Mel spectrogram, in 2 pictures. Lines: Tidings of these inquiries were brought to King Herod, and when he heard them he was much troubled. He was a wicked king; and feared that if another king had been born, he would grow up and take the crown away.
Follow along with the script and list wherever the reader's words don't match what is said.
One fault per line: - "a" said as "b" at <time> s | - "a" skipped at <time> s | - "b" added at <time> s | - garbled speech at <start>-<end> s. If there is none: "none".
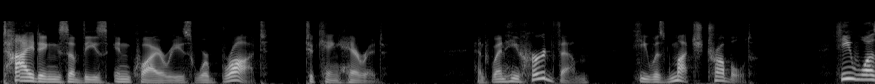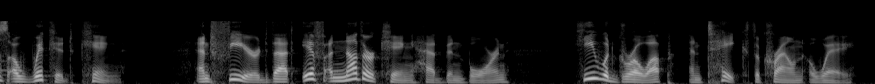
none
